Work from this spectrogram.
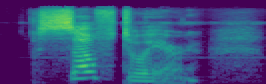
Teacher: So you start with a hissing sound and then followed by a long o sound. O not o but uh uh so software and then you just follow how it looks like.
